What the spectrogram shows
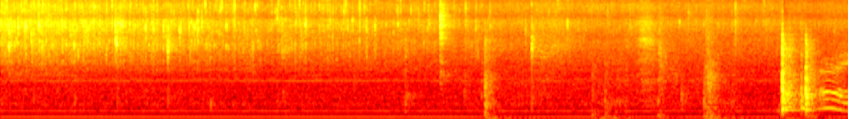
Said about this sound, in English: So I'm gonna cook this in olive oil.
